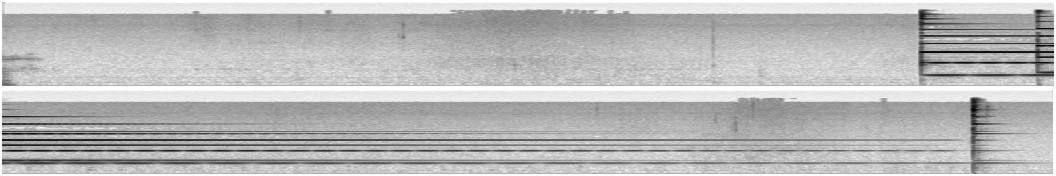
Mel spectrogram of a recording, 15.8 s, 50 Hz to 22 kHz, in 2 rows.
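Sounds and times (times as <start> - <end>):
bell ringing with a long shimmering tone: 6.9 - 15.6.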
